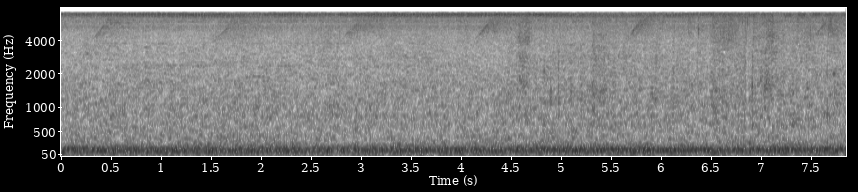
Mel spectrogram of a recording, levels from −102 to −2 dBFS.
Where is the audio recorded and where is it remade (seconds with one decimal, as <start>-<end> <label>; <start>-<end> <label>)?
0.0-2.9 recorded; 2.9-5.9 remade; 5.9-7.9 recorded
